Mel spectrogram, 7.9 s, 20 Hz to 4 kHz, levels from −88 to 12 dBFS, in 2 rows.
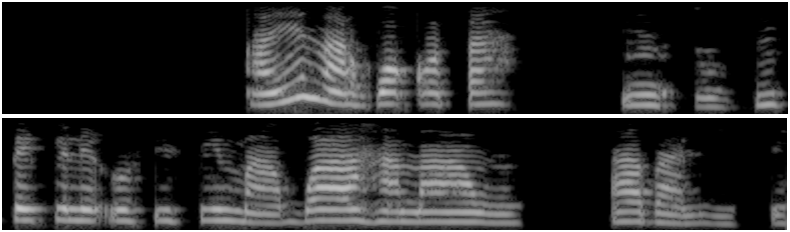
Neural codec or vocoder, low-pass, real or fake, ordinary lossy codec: codec, 16 kHz, 16 kbps, FreqCodec, larger model; 3.6 kHz; fake; none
